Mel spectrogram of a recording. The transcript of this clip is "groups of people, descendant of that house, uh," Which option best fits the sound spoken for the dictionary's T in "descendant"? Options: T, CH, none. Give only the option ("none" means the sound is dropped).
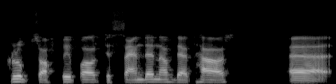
none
